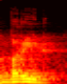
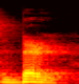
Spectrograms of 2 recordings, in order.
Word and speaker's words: bury: in your possession next it is not buried or buried this bury after the funeral the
